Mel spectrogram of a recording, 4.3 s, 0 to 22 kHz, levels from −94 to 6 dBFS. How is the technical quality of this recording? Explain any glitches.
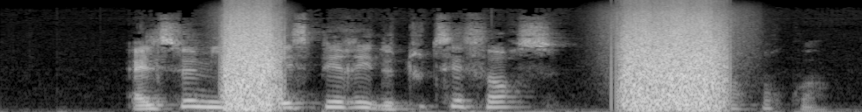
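The quality takes two hits, both wireless microphone noise hits. The first runs from about 0.98 to 1.53 s, the second from 2.88 to 3.87 s. Each time the radio link from the mic weakens as reflected signals cancel the direct one, so the receiver's own noise comes up. You hear a swish of static washing over the speech, the second one lasting nearly a full second.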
